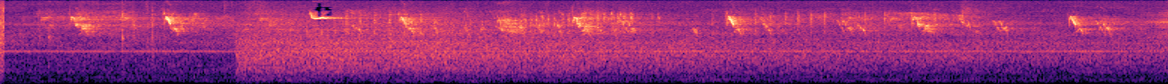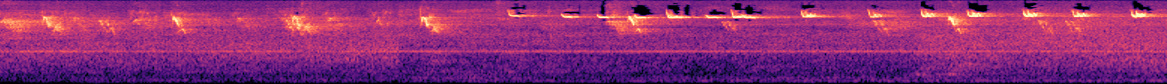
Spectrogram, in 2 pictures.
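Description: Birds chirping in a garden: short falling chirps repeated every second or so, joined in the last few seconds by a quicker run of high, thin notes.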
